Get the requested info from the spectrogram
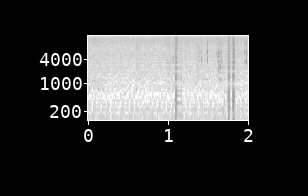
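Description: Near silence: quiet room tone with a few faint short clicks, one about a second in and two close together near the end.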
